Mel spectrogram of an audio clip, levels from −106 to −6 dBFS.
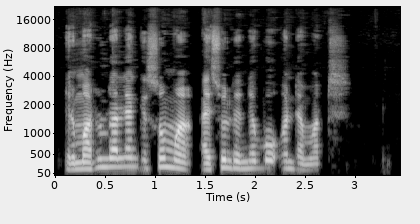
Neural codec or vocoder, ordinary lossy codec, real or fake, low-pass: none; none; real; none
